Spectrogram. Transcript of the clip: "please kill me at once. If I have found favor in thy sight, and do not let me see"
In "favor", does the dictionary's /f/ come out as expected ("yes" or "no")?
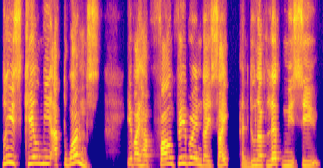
yes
